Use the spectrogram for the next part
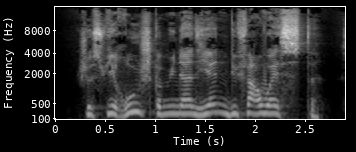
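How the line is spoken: Exclaimed. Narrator (French): s'écria Cornelia

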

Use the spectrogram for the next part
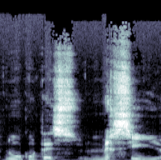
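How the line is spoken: Queen, strained voice. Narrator (French): répondit la reine d'une voix altérée

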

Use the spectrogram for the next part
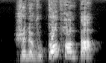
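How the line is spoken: Cold. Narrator (French): dit froidement Aramis

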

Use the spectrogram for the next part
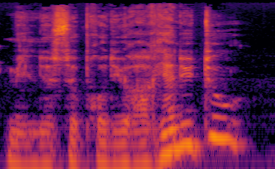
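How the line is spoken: Exclamation. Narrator (French): s'écria Rouxval

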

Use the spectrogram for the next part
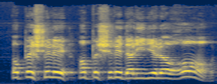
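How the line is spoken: Shouting. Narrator (French): criait le cochevoy

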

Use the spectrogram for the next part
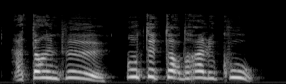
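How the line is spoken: Wife shouting. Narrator (French): lui crie sa femme

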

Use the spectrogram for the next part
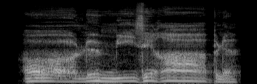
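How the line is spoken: Dull murmur. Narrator (French): murmura-t-il sourdement

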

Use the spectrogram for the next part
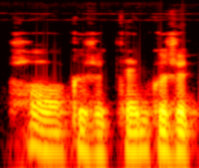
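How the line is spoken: Murmured. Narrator (French): murmura Bussy

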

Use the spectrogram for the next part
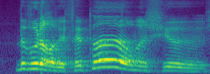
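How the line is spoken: General exclaiming. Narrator (French): s'écria le général

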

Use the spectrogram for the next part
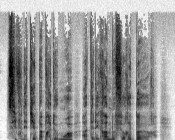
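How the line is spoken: Said softly. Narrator (French): dit-elle tout bas à Rory

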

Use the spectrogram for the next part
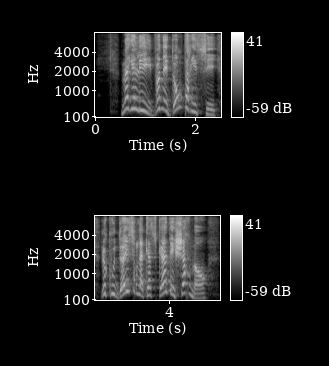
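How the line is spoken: Exclaiming. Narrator (French): s'écria Lady Isabelle

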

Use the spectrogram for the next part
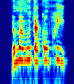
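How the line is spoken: Joyful exclamation. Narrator (French): s'écria Nao avec joie

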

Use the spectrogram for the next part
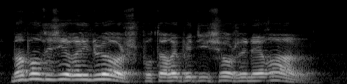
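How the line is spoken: Brisk, quick. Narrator (French): dit Nina vivement

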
